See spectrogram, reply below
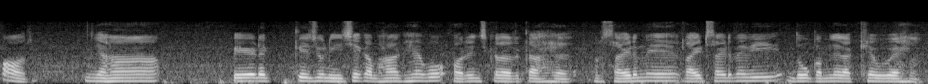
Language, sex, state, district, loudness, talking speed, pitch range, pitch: Hindi, male, Gujarat, Valsad, -15 LUFS, 170 wpm, 140-155 Hz, 150 Hz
